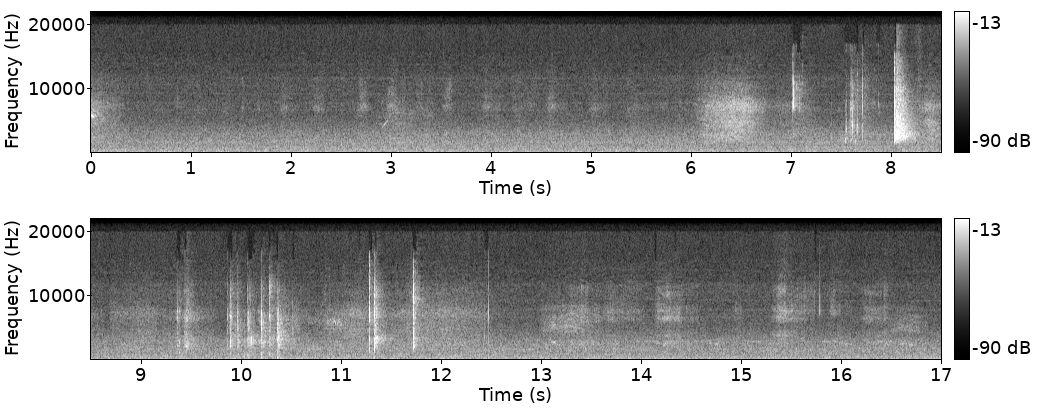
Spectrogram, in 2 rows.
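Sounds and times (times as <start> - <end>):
steady low hum: 10.5 - 17.0.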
